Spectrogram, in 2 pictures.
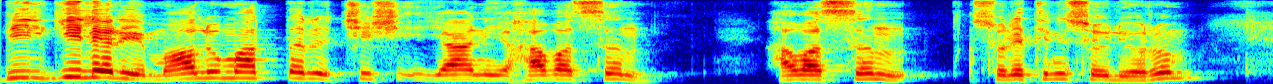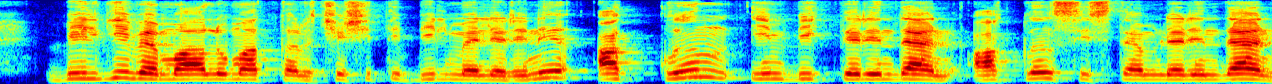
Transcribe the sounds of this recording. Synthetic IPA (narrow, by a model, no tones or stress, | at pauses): bilʲɟilʲe̞ɾimaːlˠumat̪lˠaɾɯt͡ʃʰeʃijaːniɦavasɯn | havasɯn | suɾe̞t̪ʰinisø̞jlʲijo̞ɾum | bilʲɟivɛmaːlˠumat̪lˠaɾɯt͡ʃʰe̞ʃit̪ʰːibilʲme̞lʲe̞ɾiniaklˠɯnimbiklʲe̞ɾind̪ænaklˠɯnsist̪ʰæmlʲe̞ɾind̪æn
